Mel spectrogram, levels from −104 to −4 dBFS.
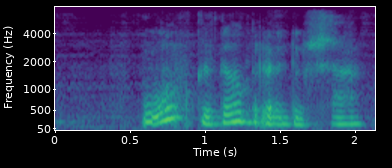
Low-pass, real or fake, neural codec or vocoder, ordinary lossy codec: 7.2 kHz; fake; codec, 24 kHz, 1.5 kbps, HILCodec; none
